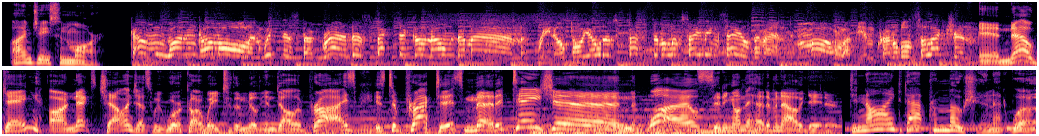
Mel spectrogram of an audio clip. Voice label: character demo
